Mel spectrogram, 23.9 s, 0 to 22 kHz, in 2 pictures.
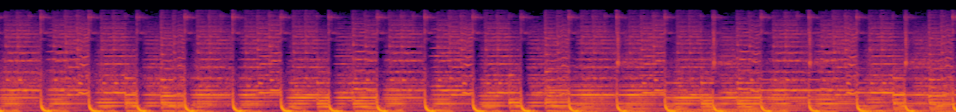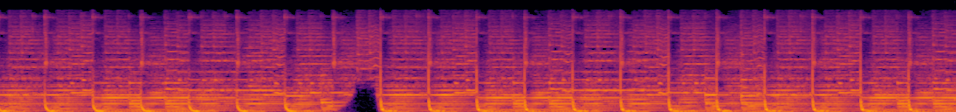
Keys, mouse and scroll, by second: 0.0 scroll down 1, 0.5 q, 1.1 scroll down 1, 1.4 alt+middle click, 2.0 scroll up 1, 2.5 scroll down 1, 2.6 alt+middle click, 9.1-10.0 scroll down 1, 14.0-14.9 scroll down 1, 14.9-16.1 scroll up 1, 16.1 right click, 20.1 right click.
